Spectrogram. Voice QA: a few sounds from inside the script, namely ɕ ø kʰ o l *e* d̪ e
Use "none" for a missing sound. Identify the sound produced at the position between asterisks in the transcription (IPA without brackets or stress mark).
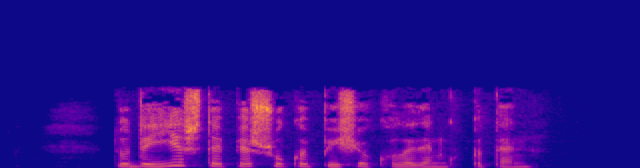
e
